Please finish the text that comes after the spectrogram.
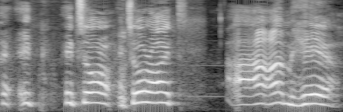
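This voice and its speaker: An actor playing a shaken but protective wartime army sergeant, stammering urgently and soothingly in a radio drama. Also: male voice, very high voice, fairly even intonation, slow pace.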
